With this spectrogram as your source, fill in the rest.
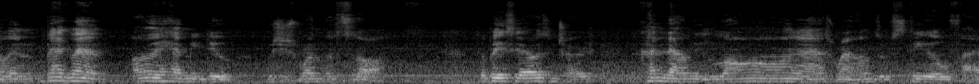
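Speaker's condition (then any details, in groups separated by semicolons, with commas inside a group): Brain injury; memory greatly affected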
